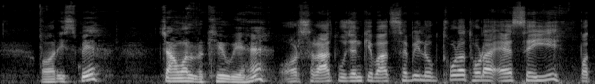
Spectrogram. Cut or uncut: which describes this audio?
cut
